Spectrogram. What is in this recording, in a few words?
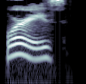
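"worries", British English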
